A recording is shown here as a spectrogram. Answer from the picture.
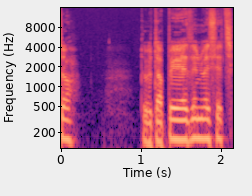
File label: "bedd", Welsh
